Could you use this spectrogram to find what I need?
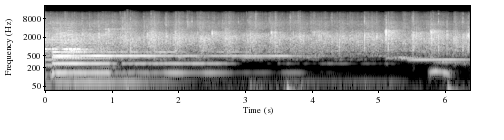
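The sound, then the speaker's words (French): Loud, continuous applause and acclaim from a church audience during a worship service, a dense patter of many hands sustained throughout, with steady low tones running underneath. “Est-ce qu'on peut continuer à acclamer très fort là?”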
